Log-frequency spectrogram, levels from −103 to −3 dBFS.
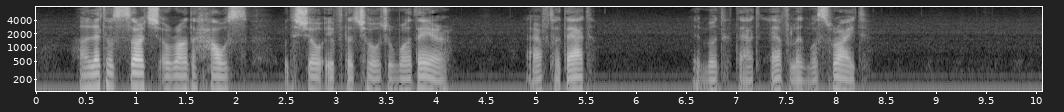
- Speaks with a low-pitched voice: Yes, low, 105 Hz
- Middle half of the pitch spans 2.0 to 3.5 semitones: Yes, average, 3.2 semitones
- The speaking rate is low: Yes, slow, 125 wpm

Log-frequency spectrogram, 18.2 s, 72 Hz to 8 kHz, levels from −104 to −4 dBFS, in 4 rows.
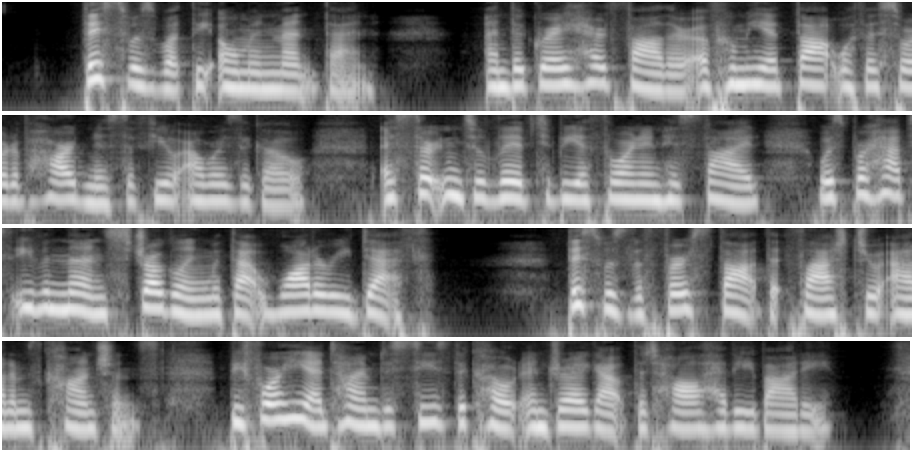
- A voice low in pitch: No, high, 210 Hz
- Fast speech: Yes, fast, 235 wpm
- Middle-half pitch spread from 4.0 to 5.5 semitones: No, average, 3.0 semitones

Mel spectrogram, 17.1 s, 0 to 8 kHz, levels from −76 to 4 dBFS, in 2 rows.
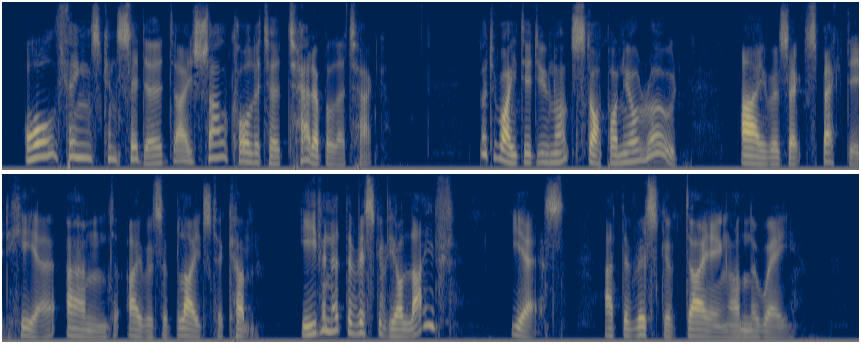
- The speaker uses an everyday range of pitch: No, wide, 7.9 semitones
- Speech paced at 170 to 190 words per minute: No, average, 160 wpm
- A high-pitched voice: No, low, 135 Hz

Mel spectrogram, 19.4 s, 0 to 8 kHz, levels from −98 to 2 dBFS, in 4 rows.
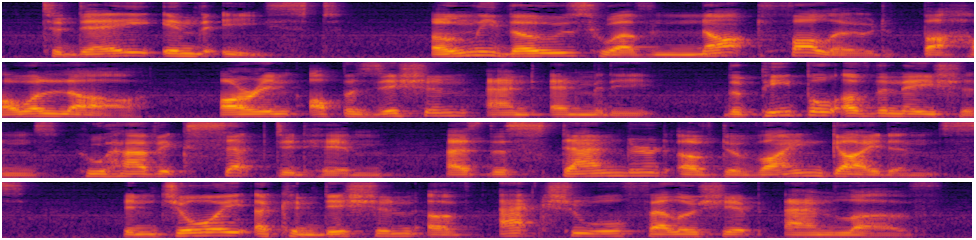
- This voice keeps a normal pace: No, slow, 125 wpm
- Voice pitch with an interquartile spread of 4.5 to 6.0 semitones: Yes, average, 5.2 semitones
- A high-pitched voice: No, low, 115 Hz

